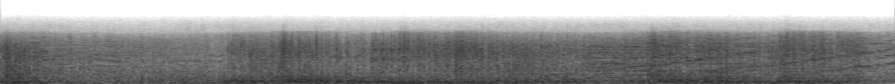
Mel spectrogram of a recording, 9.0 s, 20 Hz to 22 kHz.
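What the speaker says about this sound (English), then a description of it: "artillery rained shells on the German-held San Leonardo" Artillery shelling on German-held San Leonardo in a 1943 Canadian Army newsreel, a dense continuous roar of booms and rumbling bursts, loud and sustained throughout on an old, noisy recording.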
